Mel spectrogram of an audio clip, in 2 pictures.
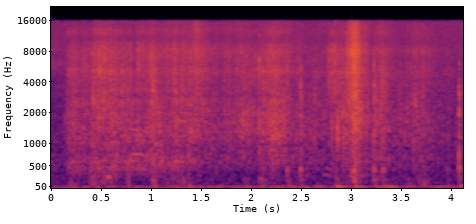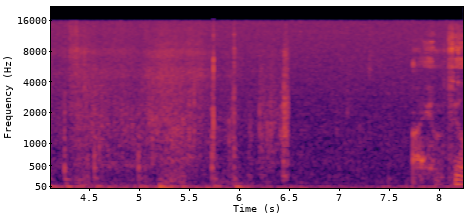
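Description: Footsteps crunching through powdery snow, faint and uneven.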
